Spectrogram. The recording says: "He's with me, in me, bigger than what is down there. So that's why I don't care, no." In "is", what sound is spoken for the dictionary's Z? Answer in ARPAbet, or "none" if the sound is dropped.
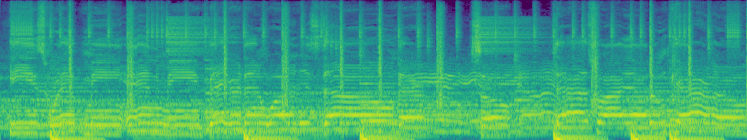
Z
